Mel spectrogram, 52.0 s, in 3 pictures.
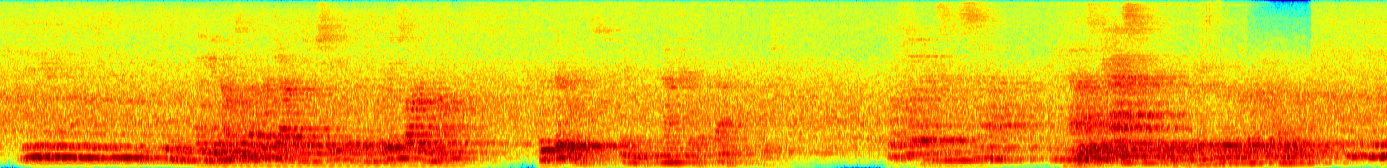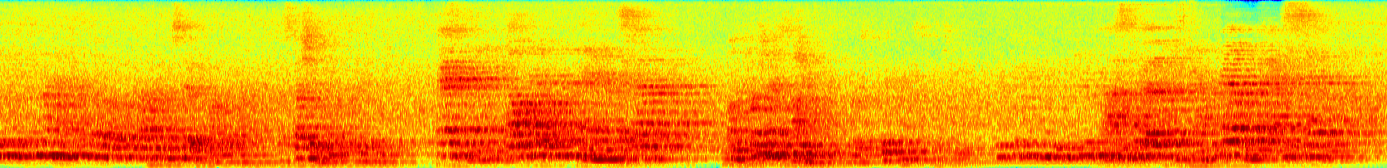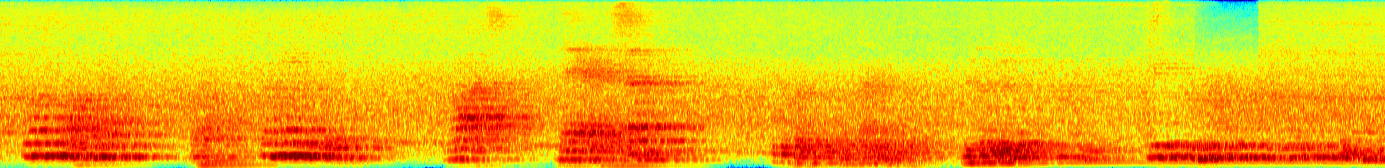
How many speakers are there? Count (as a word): six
